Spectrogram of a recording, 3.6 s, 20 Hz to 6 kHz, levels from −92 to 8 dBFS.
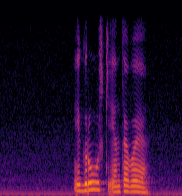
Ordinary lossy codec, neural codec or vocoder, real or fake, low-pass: none; none; real; 5.4 kHz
